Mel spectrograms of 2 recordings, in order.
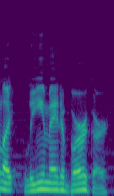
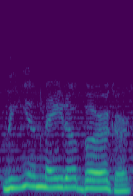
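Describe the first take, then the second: First: It is said flat, in a monotone. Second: It is said in a bright, cheerful voice. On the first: "like flat, like monotone" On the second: "Blue's Clues style"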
